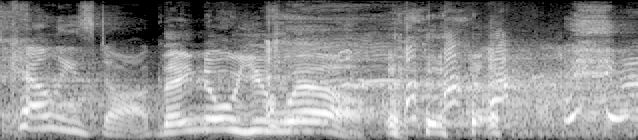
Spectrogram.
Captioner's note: hosts laughing; audience laughing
